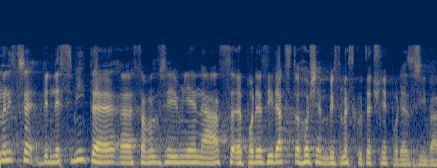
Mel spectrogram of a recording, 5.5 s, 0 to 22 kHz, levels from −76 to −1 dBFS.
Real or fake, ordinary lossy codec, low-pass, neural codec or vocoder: real; Opus, 64 kbps; 7.2 kHz; none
